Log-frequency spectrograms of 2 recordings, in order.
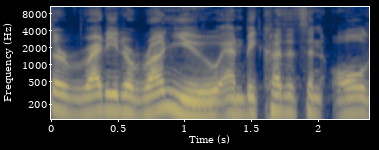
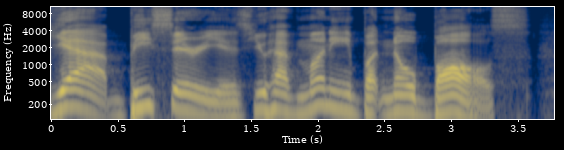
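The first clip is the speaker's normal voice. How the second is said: plain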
